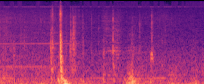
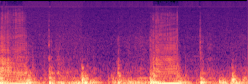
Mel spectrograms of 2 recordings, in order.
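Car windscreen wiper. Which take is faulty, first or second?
second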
